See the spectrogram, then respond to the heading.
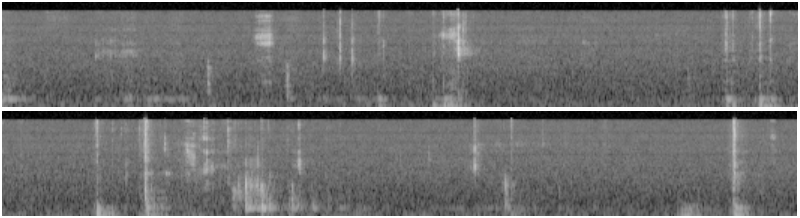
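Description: A blue-handled utility knife blade carves thin slices off the edge of a palm-sized, solid, semi-dry green bar of soap held in the hand. Short, crisp scraping cuts and soft clicks come in irregular clusters, with brief quiet pauses between them. Each cut is bright and dry, stopping almost instantly.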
